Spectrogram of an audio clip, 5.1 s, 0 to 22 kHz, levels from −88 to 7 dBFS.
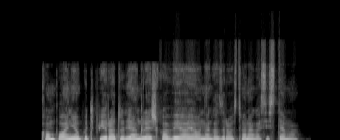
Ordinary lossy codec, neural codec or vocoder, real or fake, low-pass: Opus, 24 kbps; none; real; 19.8 kHz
